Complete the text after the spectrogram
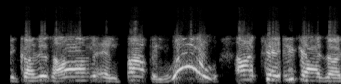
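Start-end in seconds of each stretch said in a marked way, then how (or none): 1.7-2.2 high whooping cheer; real excited whoop; excited woo. Real, not acted. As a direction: whoop with joy. Host fired up after sermon.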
